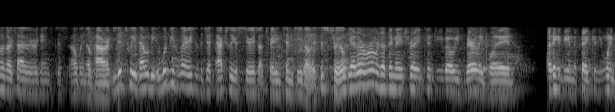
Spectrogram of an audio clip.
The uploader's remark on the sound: Live from the Tavern for a special Halloween episode.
